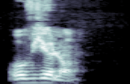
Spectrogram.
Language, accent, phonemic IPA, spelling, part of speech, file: French, France, /o vjɔ.lɔ̃/, au violon, adverb, LL-Q150 (fra)-au violon.wav
- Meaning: in the clink; in jail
